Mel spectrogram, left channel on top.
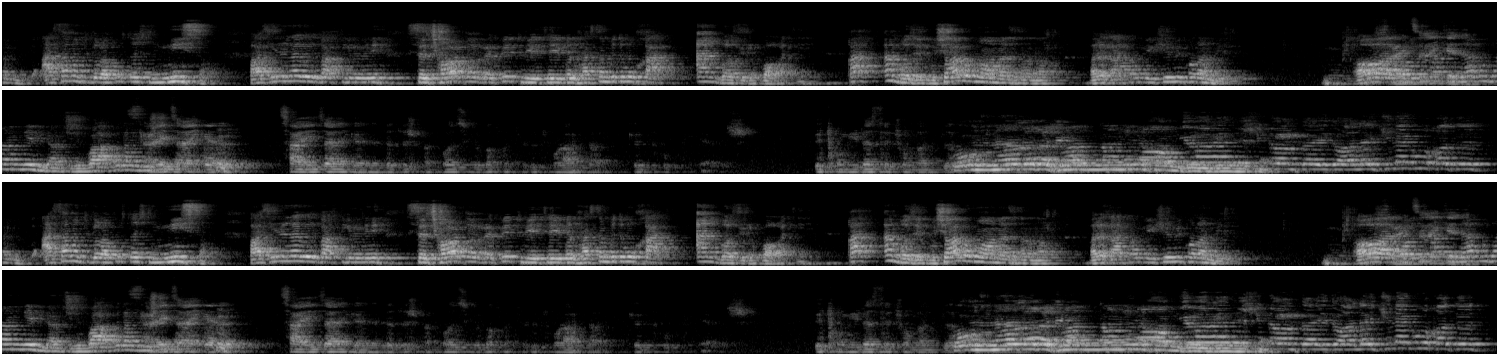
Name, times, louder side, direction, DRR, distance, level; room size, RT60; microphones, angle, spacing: voice 1, 0.0-2.1 2.5-3.8 4.0-6.6 6.9-8.0 8.5-10.5 10.8-12.3 13.4-16.7 17.1-17.2 24.6-27.6, right 1 dB, 20° right, -3 dB, 2.0 m, -25 dB
voice 2, 13.2-13.6 13.9-14.7 16.4-17.2 17.7-19.9 20.5-20.9 21.3-21.4 21.9-22.4 23.1-24.5 24.9-25.1 25.4-25.6 27.7-27.9, equal, 20° left, -3 dB, 4.5 m, -35 dB
voice 3, 24.4-29.7, right 2 dB, 35° right, -1 dB, 2.5 m, -29 dB
15.0 x 13.5 x 3.3 m, 0.71 s
head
